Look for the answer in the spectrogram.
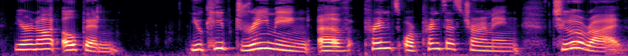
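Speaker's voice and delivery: normal talking voice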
